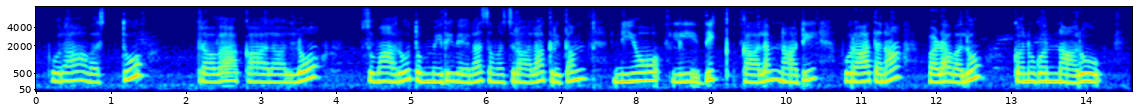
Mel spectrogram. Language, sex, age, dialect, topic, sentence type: Telugu, female, 18-24, Southern, agriculture, statement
